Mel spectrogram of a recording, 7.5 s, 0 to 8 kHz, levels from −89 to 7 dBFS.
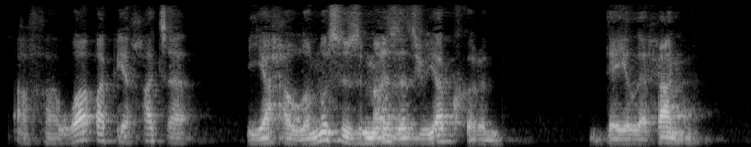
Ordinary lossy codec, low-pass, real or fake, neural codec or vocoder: MP3, 64 kbps; 7.2 kHz; fake; codec, 24 kHz, 0.9 kbps, WavTokenizer, medium speech release version 1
